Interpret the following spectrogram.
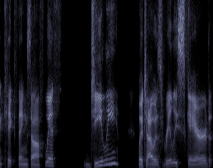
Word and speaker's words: Gigli: we are going to kick things off with gie which I was really scared I I was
